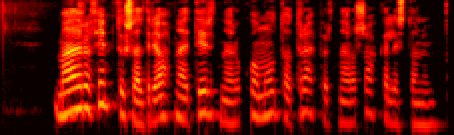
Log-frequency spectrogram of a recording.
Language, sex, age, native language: Icelandic, female, 50-59, Icelandic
